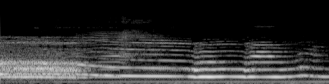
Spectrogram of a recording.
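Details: An Alaskan Malamute howls while upset, opening hoarse and breathy, then settling into a smooth, drawn-out tone that wavers, dips and rises again toward the end.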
